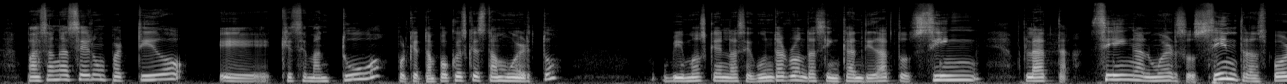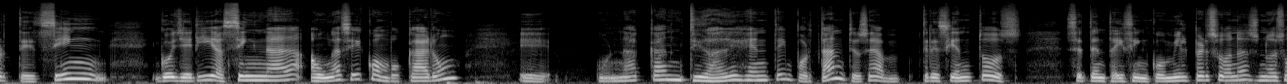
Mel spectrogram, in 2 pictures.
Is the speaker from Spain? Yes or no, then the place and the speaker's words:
no; Costa Rica; Timorato, ni chicha ni limonada, pero es que así somos los ticos.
